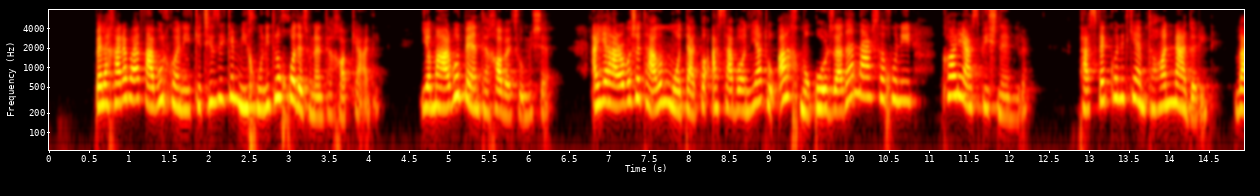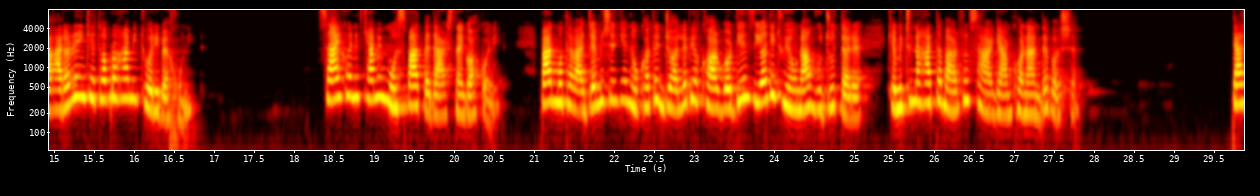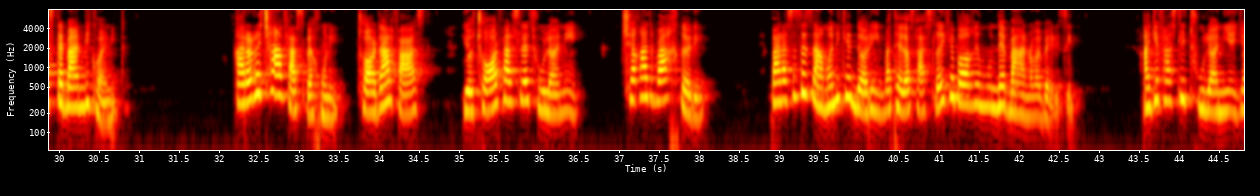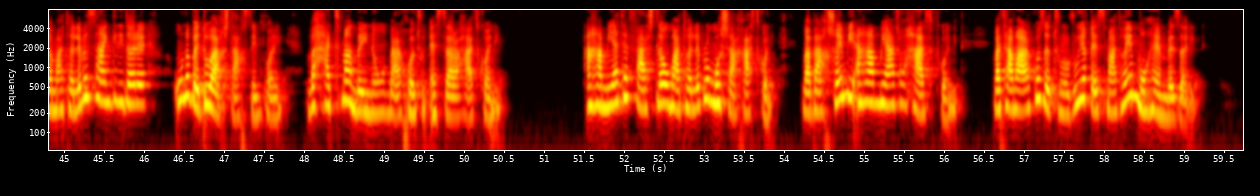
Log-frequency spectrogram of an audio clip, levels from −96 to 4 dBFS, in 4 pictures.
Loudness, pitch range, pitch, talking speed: -26 LUFS, 220-305 Hz, 255 Hz, 150 wpm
